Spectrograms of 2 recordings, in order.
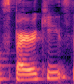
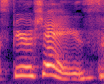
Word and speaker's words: spirochetes: They're called spirochetes. They're bacteria that have a little spiral shape to them. The most known one is Borrelia burgdorferi that is responsible for Lyme disease. Mm-hmm. But one of my students who had only ever read them and never actually like heard the name pronounced before was like, spirochets. And I was like, I love that. I'm going to call spirochetes spirochets from now on.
